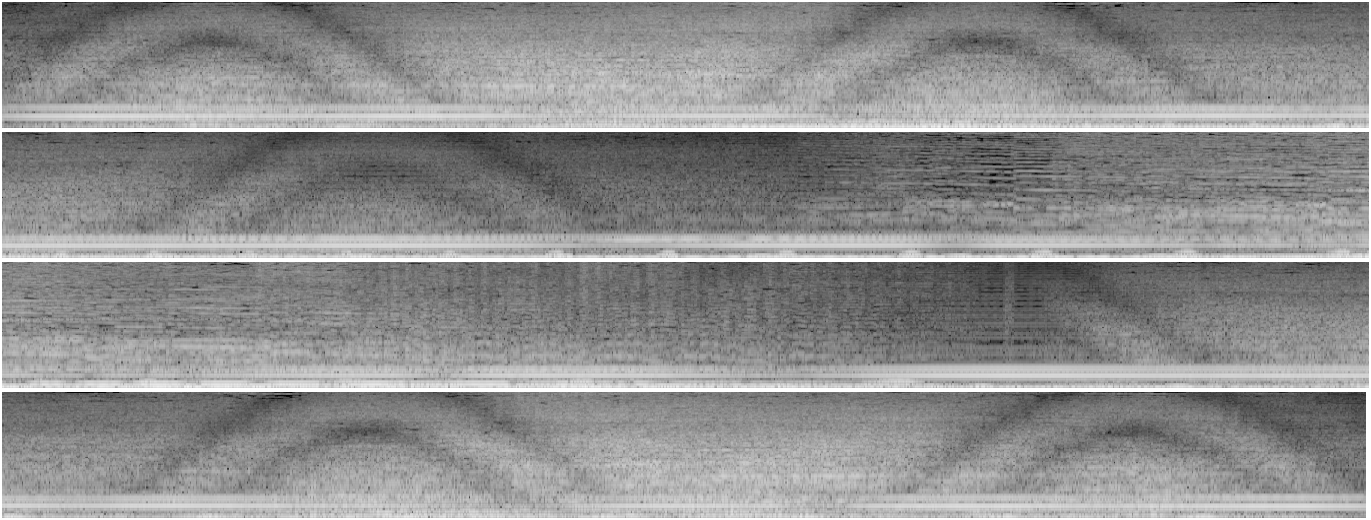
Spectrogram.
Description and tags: SciFi Loop
Ambient, Funny, Dub, Electronic, Sci-Fi, sound, Futuristic, Audio, Effect, Background, Synth, Spooky, Strange, Movie, Atmosphere, Weird, Space, Alien, Dubstep, Noise, eerie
